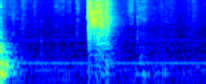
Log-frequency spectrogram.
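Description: Deck of tarot cards being shuffled by hand: two short bursts of shuffling, one at the start and another about a second in.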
